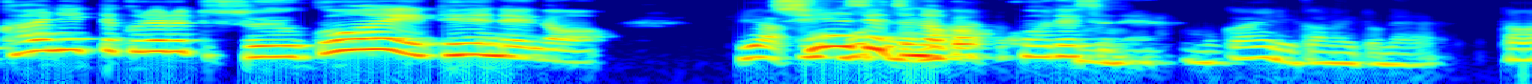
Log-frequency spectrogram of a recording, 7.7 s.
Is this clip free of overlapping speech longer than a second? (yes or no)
no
